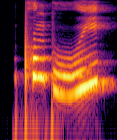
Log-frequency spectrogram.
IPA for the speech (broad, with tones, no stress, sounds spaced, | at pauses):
pʰ ʊ˥ ŋ p uː˨˥ j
